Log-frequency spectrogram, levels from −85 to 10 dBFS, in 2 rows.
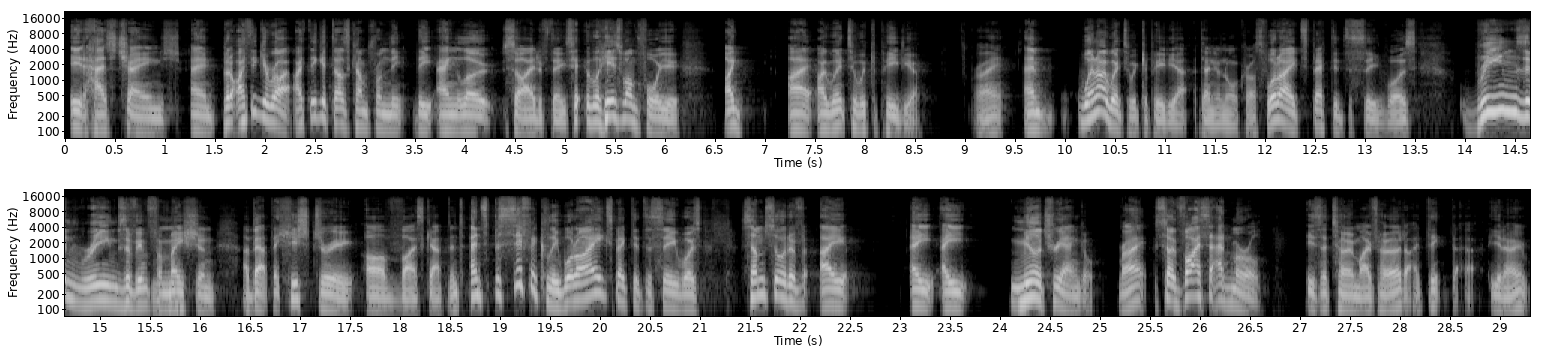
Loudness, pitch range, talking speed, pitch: -19 LUFS, 105-160 Hz, 180 wpm, 120 Hz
